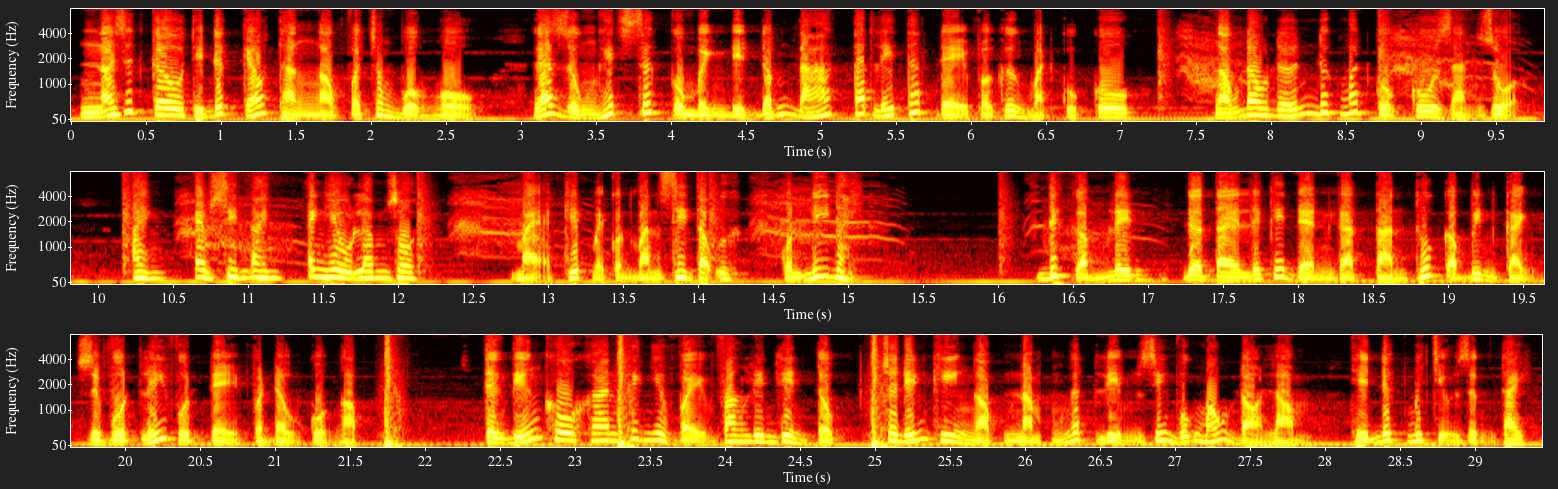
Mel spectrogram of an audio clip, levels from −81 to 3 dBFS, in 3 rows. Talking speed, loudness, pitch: 225 wpm, -11 LUFS, 120 Hz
